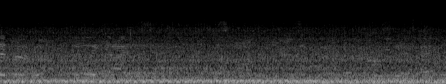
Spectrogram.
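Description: Steady low rumble of idling vehicles, with faint voices of people talking in the background.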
